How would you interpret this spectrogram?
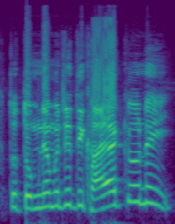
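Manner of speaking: a mildly hammed little girl complaining; whining little sister. A narrator's reading. Little sister protesting to brother who wouldn't show her, whiny child voice.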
